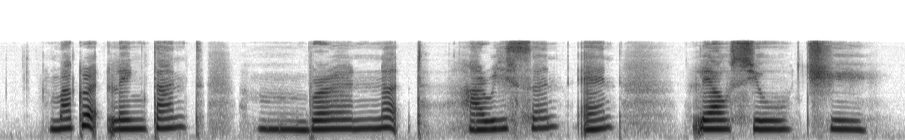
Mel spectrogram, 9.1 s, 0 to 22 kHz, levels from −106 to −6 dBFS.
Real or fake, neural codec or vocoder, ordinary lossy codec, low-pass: fake; vocoder, 44.1 kHz, 128 mel bands, Pupu-Vocoder; none; 7.2 kHz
